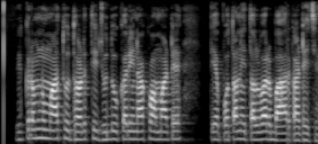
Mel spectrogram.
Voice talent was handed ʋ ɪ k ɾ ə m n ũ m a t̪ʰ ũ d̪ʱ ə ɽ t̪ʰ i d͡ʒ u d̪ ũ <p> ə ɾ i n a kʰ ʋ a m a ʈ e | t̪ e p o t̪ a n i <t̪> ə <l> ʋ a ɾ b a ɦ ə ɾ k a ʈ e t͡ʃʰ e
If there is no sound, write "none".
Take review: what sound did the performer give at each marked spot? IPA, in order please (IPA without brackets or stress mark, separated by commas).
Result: k, t̪, l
